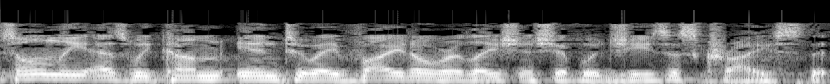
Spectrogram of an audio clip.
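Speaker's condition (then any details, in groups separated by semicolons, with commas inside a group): No condition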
